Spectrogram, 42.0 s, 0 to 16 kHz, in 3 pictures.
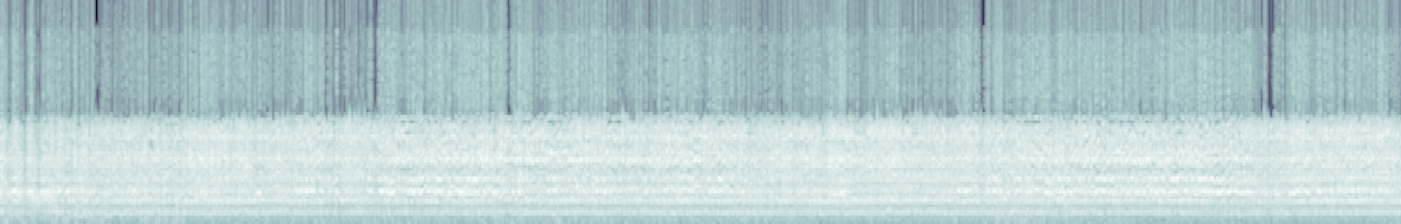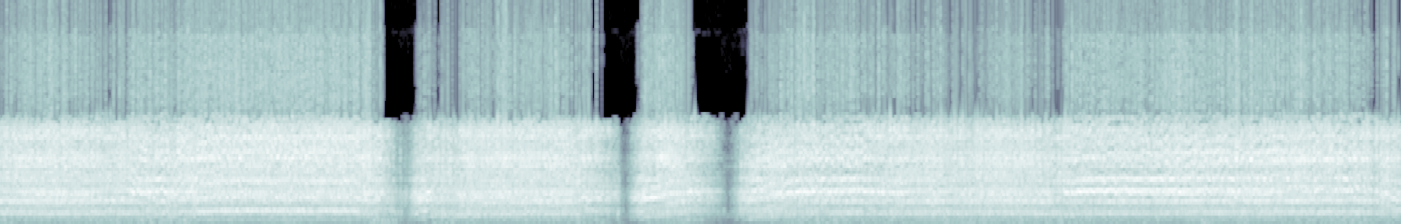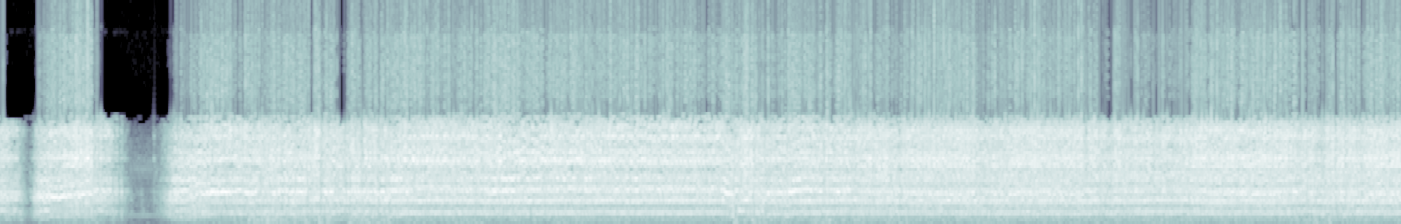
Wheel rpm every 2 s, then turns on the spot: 200, 230, 220, 230, 220, 220, 220, 220, 230, 160, 100, 210, 210, 200, 90, 200, 220, 230, 220, 220, 210.
none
